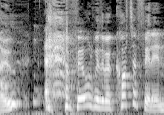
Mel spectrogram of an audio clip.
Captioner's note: laughs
